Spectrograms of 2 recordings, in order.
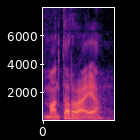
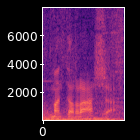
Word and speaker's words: Mantarraya: So in Spain's Spanish, it's Mantarraya, right? You pronounce the Y normally. In deep South America, the Y becomes an SH sound. So it becomes Mantarrasha.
